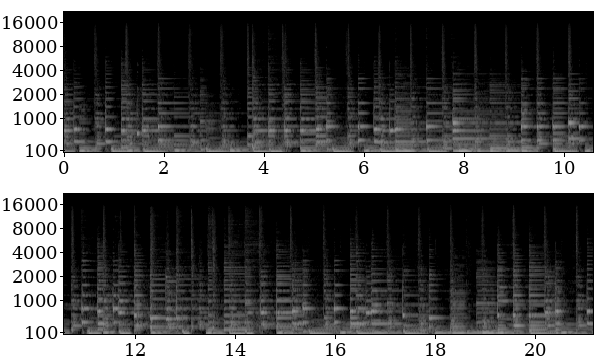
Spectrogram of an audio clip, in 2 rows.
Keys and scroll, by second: 0.0-0.4 typing, 1.7 1, 2.5 0, 2.8 3, 3.0 Return, 9.2 Delete, 12.4 x, 13.6 super+c, 13.8 super+v, 14.3 z, 15.7 x, 17.7 z, 18.5 super+s, 19.3 z.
